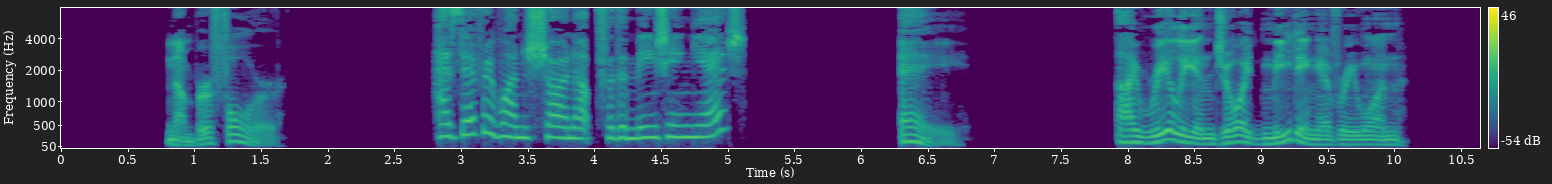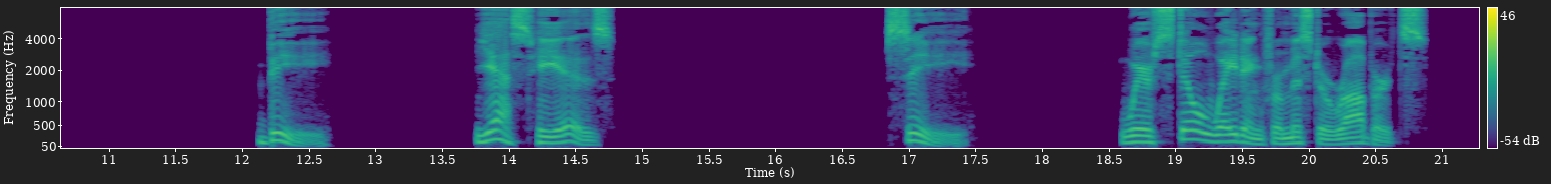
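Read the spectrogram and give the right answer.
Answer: C: We're still waiting for Mr. Roberts.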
